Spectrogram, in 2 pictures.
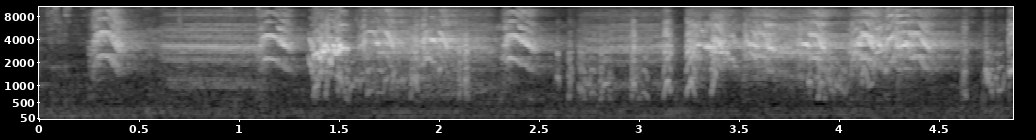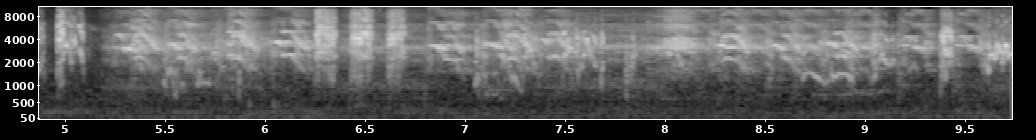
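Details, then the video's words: Several budgerigars chirp together in a steady, busy chatter of high warbles, trills and clicks that barely pauses. "Budgies Sounds| Budgies Chirping sound"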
